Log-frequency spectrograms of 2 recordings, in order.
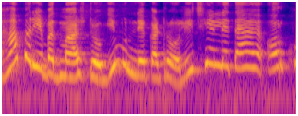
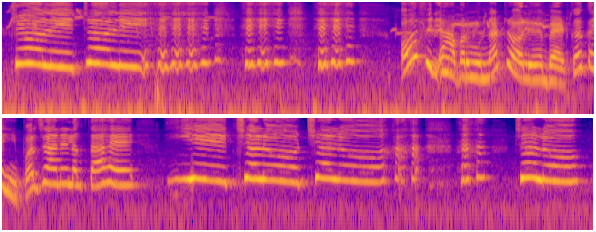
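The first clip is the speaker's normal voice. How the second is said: put-on little child's voice; 3 semitones higher than usual. Little Munna playing with trolley.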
